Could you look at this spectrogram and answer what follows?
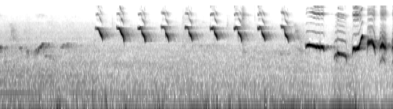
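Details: Oriental magpie-robin, a southern (Thai 'binla') bird described as the household's first, sings. After a soft opening, it gives a rapid run of about ten sharp, downslurred high notes, roughly three per second. It ends in varied whistled and buzzy phrases.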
